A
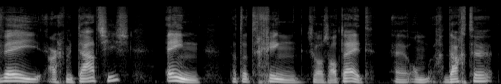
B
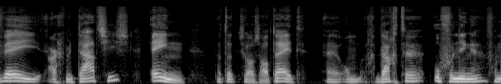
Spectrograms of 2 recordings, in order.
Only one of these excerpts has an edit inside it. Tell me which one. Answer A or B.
B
